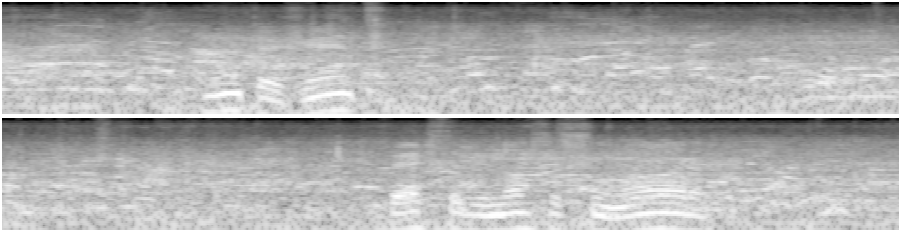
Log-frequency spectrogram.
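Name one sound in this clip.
Nearby adult voices call out loudly in bursts.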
